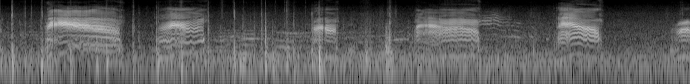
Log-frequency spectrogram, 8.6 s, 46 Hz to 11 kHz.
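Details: Stray cats living among illegally dumped rubbish, recorded on a GoPro HERO8: six drawn-out, wavering meows, each about half a second to a second long, come every second or so over a low background rumble.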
